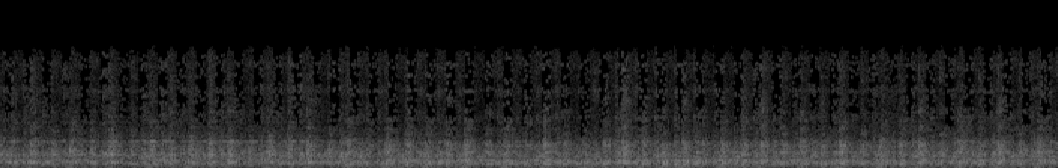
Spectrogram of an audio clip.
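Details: Kenmore front-load washer during spin cycle: steady mechanical churn with loose thumping about twice a second, as if hitting something or a belt rubbing; no objects found inside, cycle completes normally, source unidentified.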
